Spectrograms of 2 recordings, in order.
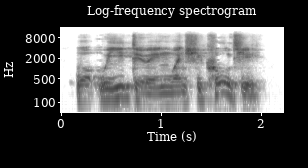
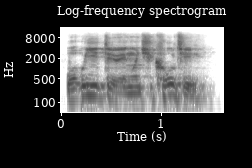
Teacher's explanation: the you on the end is not stressed but not weak either because it's the last word of the sentence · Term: weak forms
